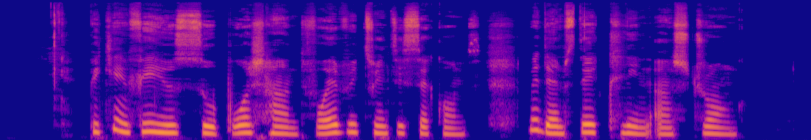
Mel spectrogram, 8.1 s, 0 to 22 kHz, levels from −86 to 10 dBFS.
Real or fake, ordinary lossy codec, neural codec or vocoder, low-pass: real; none; none; none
